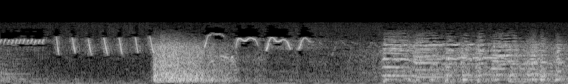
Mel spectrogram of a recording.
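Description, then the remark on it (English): A man whistles, imitating a bird: bright whistled bird-like calls, a quick run of rising chirps, then a few looping warbles, broken by a loud rushing burst, with sustained tonal sounds following at the end. “He pursed his lips and told sweet dreams, and then he whistled like a bird.”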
